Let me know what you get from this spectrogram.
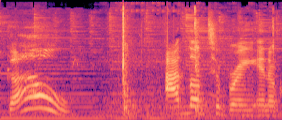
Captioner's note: hammer banging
